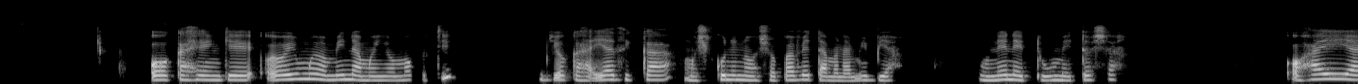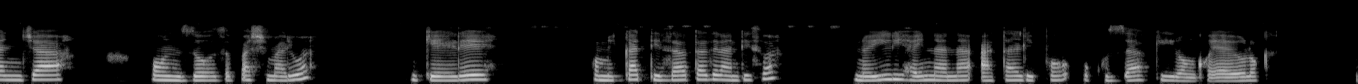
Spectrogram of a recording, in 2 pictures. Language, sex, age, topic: Oshiwambo, female, 18-24, agriculture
